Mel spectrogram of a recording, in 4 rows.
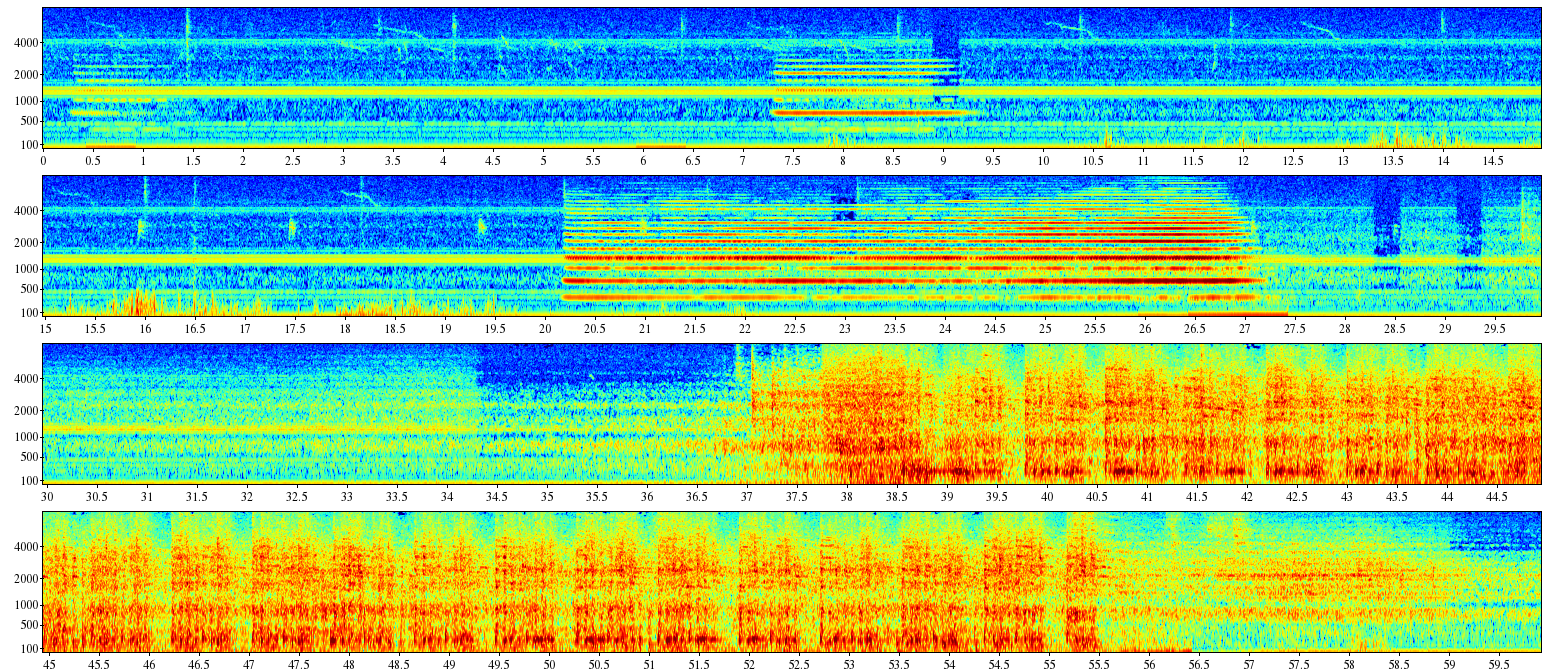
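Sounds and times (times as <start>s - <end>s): train horn blast: 0.0s - 34.4s
train rumble: 0.0s - 59.9s
wheels clacking over rail joints: 36.4s - 56.6s.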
